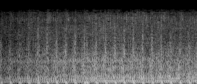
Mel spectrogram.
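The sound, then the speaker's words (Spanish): A Bell UH-1 Huey military helicopter, its rotor beating in a rapid, steady, loud thumping pulse with a continuous engine whine underneath. “Apareció una nueva generación de helicópteros. En cabeza estaba el Huey, el Bell UH-1.”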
